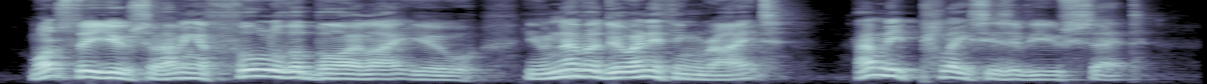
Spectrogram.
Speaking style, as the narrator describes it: the captain growled

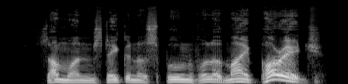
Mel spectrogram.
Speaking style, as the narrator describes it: roared the father bear

